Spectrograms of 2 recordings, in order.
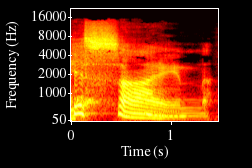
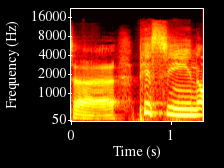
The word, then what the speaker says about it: piscine: Pissing also is an acceptable pronunciation, but I want to keep them all predictable here.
